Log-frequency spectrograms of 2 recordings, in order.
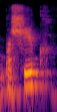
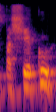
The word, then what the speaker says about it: Pacheco: Going back to today's session, I'm pleased to have Diego Pacheco. That's right. The correct Portuguese pronunciation of his last name is Pacheco, not Pacheco, which is Spanish.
